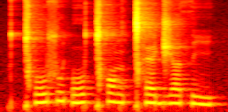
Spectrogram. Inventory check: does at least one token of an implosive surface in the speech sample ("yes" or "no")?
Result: no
